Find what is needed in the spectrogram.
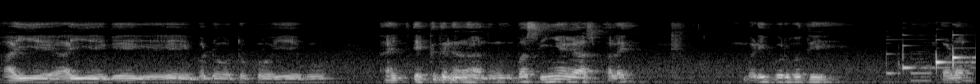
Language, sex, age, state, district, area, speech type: Dogri, male, 60+, Jammu and Kashmir, Reasi, urban, spontaneous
